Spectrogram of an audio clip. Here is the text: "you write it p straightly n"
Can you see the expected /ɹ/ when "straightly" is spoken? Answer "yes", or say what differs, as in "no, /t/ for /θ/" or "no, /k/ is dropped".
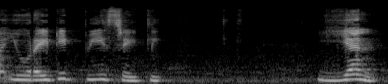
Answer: no, /ɹ/ is dropped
